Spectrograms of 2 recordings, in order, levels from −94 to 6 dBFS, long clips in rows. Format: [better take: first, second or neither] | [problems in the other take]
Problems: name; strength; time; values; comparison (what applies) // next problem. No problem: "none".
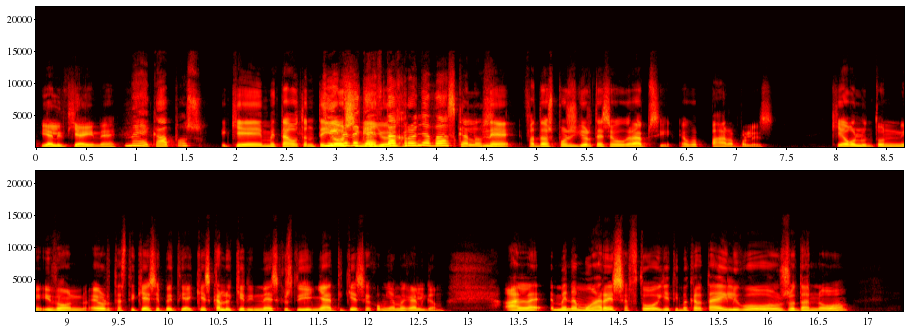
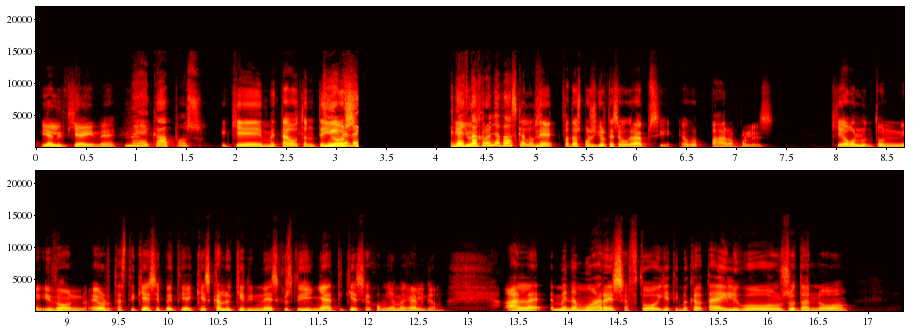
first | audio freezing; at 3 s for 1 s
